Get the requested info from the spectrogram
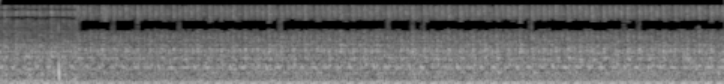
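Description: Yamaha marine engine idling with a steady, low, evenly pulsing rumble.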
